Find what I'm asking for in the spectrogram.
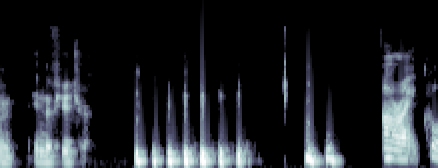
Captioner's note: chuckling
